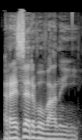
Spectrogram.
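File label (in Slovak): "rezervovany", Slovak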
